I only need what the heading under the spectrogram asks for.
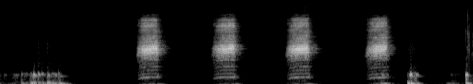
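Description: An iPhone duck-quack ringtone plays four loud, evenly spaced electronic quacks, with brief low thumps of handling noise just before and after and no talking.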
